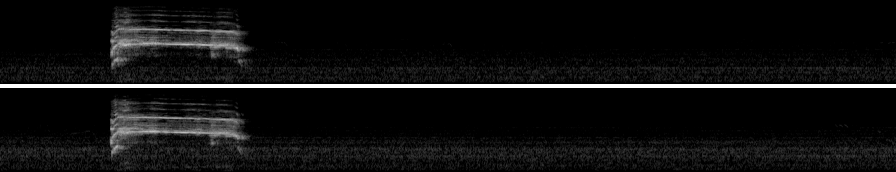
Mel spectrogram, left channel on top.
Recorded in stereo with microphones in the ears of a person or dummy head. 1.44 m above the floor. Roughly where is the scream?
Right.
